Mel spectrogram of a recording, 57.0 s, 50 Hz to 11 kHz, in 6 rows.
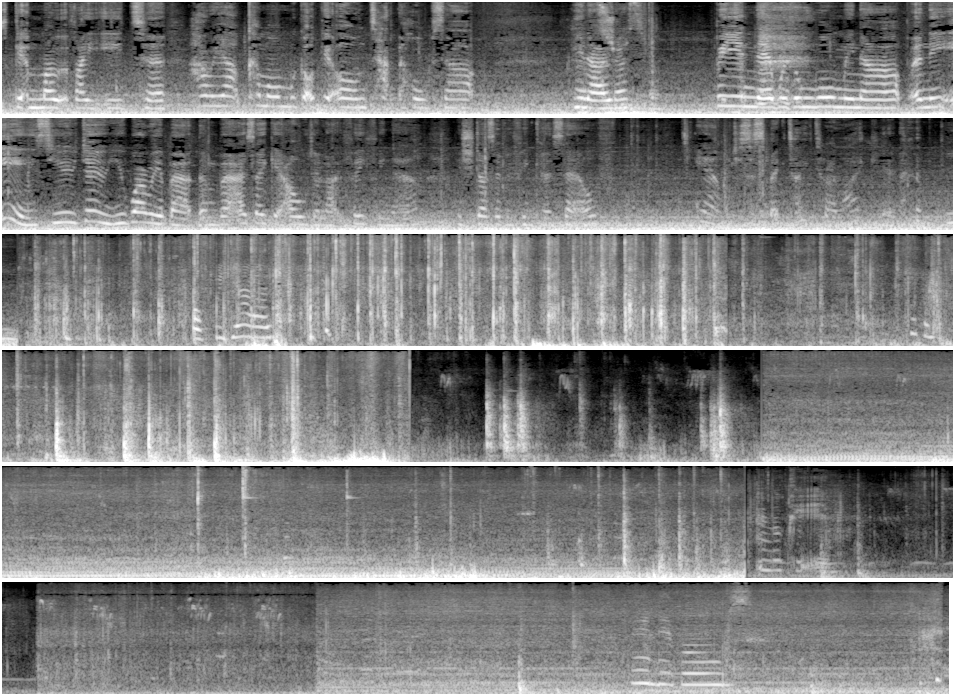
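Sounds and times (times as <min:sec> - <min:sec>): steady low rumble: 0:00.0 - 0:19.4
hooves clip-clopping on hard ground: 0:19.2 - 0:32.6.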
